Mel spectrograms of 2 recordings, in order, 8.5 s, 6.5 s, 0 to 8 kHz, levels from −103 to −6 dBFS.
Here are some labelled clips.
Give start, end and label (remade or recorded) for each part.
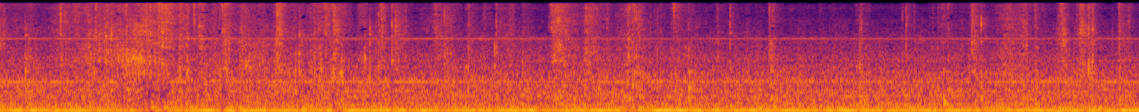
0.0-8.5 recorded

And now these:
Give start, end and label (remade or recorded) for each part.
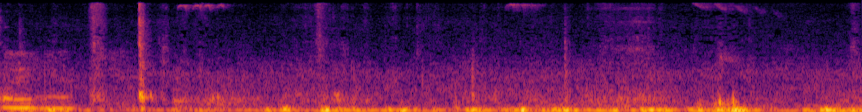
0.0-5.3 recorded; 5.3-5.9 remade; 5.9-6.5 recorded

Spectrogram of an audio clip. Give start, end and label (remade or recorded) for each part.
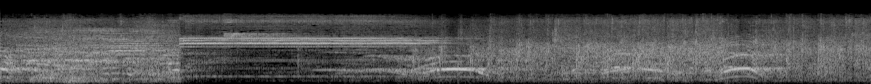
0.0-3.3 recorded; 3.3-4.4 remade; 4.4-8.7 recorded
